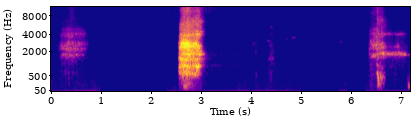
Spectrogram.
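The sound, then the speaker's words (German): Three separate breath sounds with pauses between them: a soft airy puff, then a loud, sharp rush of air, then a breathy, slightly whistling breath, demonstrating a deep inhale through the nose and an exhale as if fogging a mirror. No talking. “Stellt euch vor, ihr haucht einen Spiegel an beim Ausatmen. Ich mache es mal einmal vor. Tief einatmen über die Nase.”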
